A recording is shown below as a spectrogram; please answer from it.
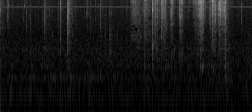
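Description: Fingers peel the crisp, papery brown skin off a solid whole yellow onion held in the hand, tearing it away in strips. Quiet, bright, dry crackles and crinkling snaps with no low end come as sparse separate ticks at first, then thicken into denser, louder rustling bursts in the second half.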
